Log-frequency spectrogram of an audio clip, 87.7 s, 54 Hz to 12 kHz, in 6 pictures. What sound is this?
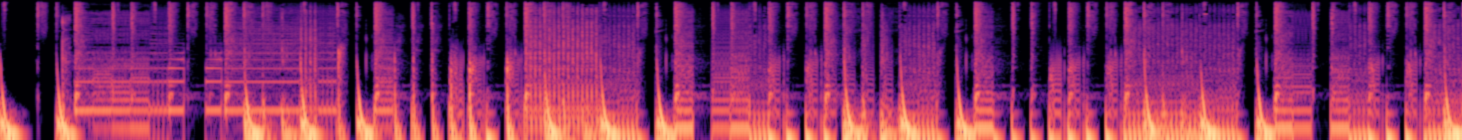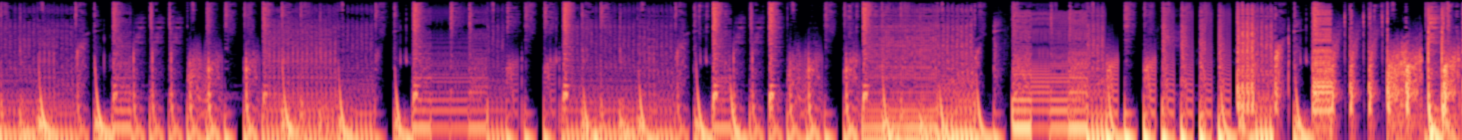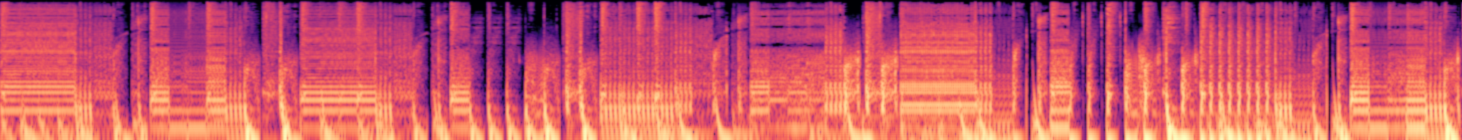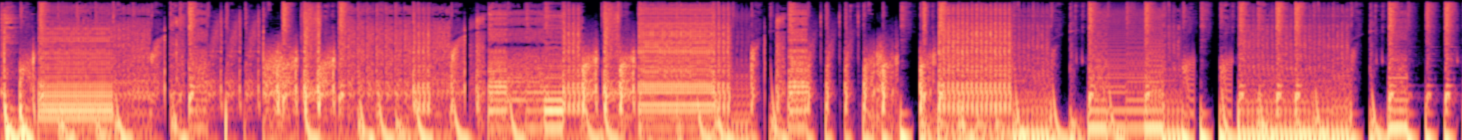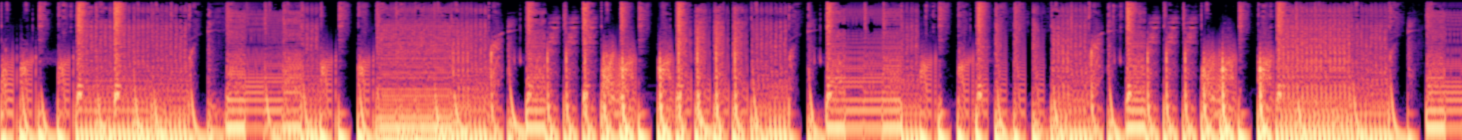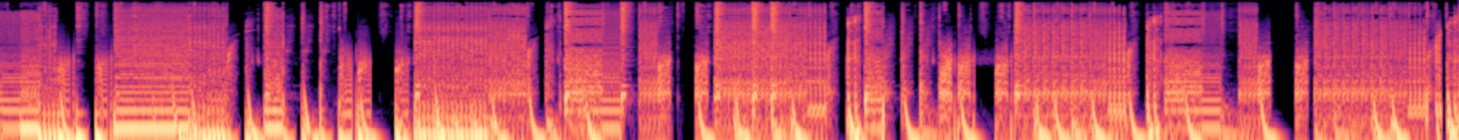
Cloudlab-200t-V1.2 for Reaktor-6 is a software emulation of the Buchla-200-and-200e-modular-system.
These files are just random sounds generated by the software. The samples are in no standard key and a BPM number cannot be assigned but they may be useful when creating experimental, soundtrack or other types of music.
